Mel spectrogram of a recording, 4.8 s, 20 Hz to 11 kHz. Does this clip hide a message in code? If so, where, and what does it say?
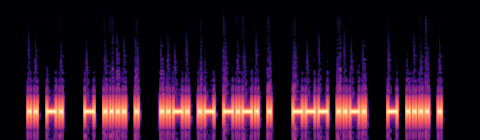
Yes: Morse code from 0.3 to 4.4 s, heard as a keyed tone, about 38 wpm, 700 Hz. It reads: IN THE FACE OF THE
